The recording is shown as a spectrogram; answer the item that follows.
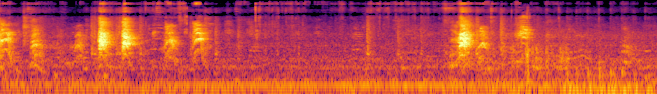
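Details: Young female black Shiba Inu, small mame-shiba size, giving scattered high yapping barks: a cluster of four or five early, a quiet gap, then a loud double bark with a couple of softer ones after, over faint background hum.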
